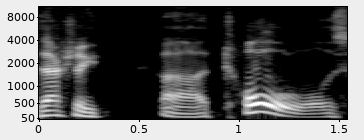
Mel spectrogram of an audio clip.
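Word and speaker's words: Towle: misplaced and you know but it's actually uh toll is how you pronounce it and it goes for great money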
